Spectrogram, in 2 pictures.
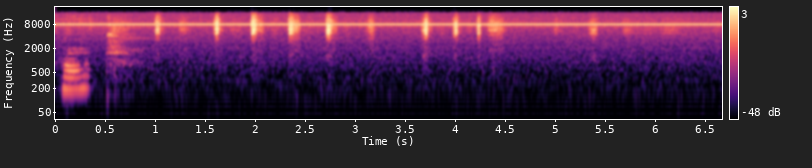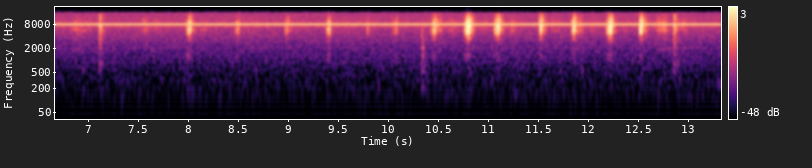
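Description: A felt-tip marker squeaks and taps softly on paper.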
